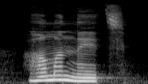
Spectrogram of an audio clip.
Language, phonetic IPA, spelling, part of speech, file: Ukrainian, [ɦɐmɐˈnɛt͡sʲ], гаманець, noun, Uk-гаманець.ogg
- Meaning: purse, wallet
